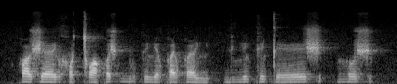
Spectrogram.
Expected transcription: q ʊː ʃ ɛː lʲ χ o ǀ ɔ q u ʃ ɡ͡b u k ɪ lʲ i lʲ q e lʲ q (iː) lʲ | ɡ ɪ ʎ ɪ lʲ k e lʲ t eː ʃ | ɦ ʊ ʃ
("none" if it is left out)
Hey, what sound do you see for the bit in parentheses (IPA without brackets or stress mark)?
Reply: i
